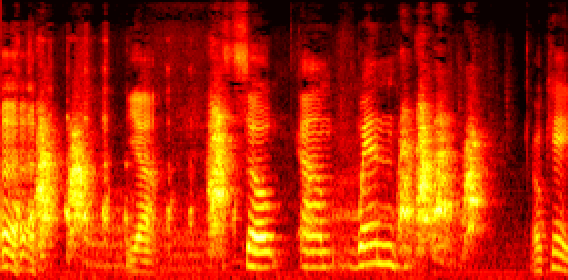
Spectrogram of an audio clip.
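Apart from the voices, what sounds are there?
puppies barking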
